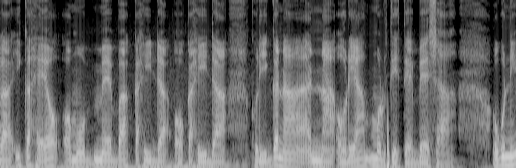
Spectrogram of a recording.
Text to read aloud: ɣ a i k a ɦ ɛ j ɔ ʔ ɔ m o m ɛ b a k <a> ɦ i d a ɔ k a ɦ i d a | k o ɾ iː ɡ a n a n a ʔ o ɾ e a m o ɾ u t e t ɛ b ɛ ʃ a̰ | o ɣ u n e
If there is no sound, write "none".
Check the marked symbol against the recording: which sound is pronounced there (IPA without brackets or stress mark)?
a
